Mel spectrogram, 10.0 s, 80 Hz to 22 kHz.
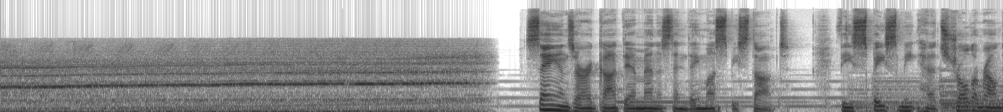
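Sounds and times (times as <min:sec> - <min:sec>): mechanical drone with rising whine: 0:00.0 - 0:05.0.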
